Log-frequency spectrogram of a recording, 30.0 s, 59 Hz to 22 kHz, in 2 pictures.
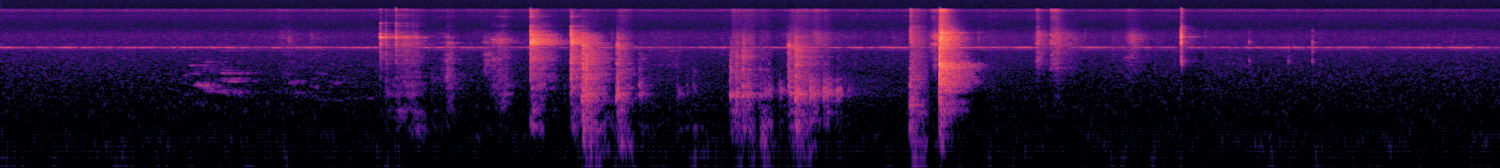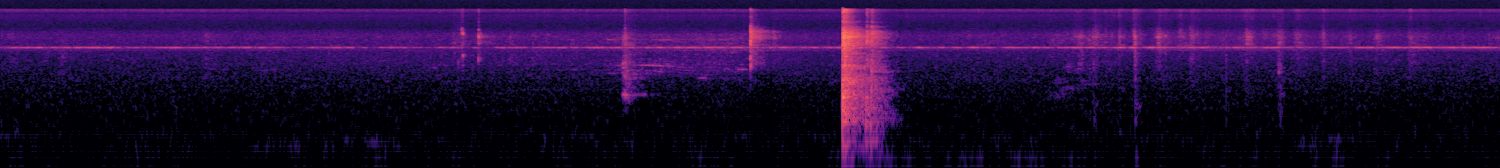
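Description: Handling noises from small workshop tools being picked up and set down: scattered clicks, knocks and rustles in a cluster between about 4 and 10 seconds in, and one sharp knock, the loudest sound, a little before 24 seconds. A faint steady high-pitched whine runs underneath.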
